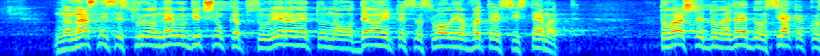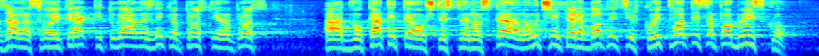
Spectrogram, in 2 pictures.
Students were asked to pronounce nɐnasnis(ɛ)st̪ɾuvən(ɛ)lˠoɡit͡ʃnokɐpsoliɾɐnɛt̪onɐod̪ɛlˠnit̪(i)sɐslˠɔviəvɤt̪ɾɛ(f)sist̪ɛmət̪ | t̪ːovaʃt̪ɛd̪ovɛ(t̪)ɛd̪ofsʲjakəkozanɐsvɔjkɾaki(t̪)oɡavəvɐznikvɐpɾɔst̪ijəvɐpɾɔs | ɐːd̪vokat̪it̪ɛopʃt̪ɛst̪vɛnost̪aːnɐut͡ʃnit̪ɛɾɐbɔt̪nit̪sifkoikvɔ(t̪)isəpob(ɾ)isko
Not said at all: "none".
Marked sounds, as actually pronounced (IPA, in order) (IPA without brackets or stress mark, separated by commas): ɛ, ɛ, ɛ, f, d̪, t̪, t̪, l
